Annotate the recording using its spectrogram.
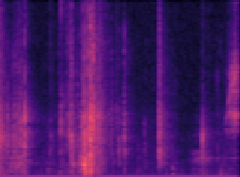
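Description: Cardboard advent-calendar compartment and the small wrapped item inside being handled and pried out, the item sitting tight: light crinkling with a few short sharp clicks, the clearest about three-quarters of a second in.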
